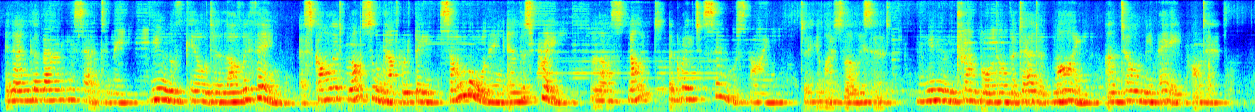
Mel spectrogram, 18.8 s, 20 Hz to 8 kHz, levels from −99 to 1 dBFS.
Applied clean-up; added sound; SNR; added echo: neural separator model SepFormer DNS4.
